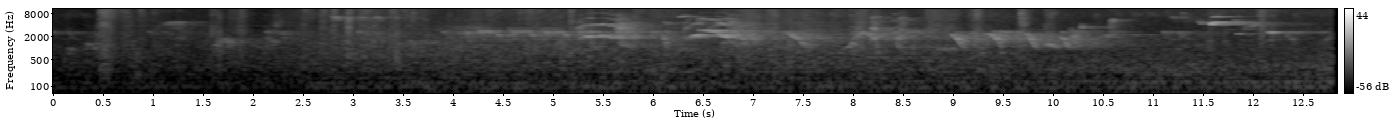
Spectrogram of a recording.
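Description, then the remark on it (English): A superb lyrebird of South Australia sings a long, varied song of sharp whistles, squawks and chattering notes, with a constant hiss of insects and forest ambience underneath and no voices. “What bird has the most elaborate, the most complex, beautiful song in the world?”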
